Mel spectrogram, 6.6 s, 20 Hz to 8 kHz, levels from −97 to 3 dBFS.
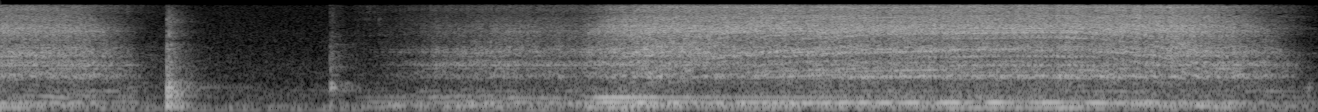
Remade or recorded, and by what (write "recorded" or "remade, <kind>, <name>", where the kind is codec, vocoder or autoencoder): recorded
